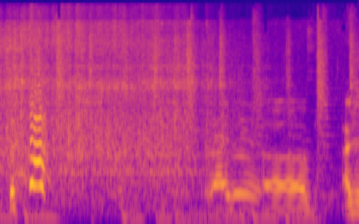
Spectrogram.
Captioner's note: laughs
